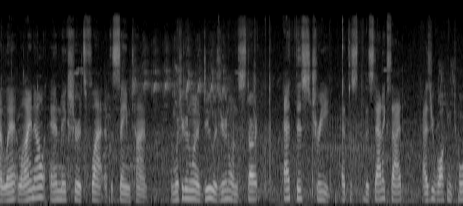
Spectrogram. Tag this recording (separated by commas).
Speech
